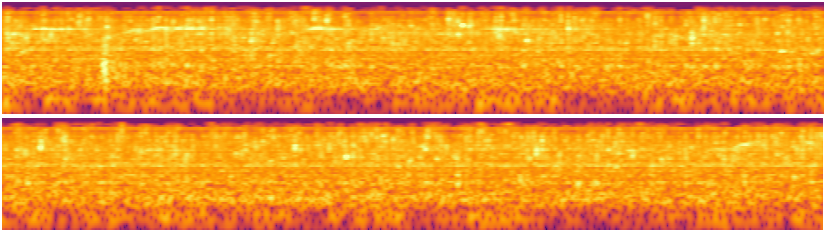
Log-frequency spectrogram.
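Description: Water ripples and trickles steadily.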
